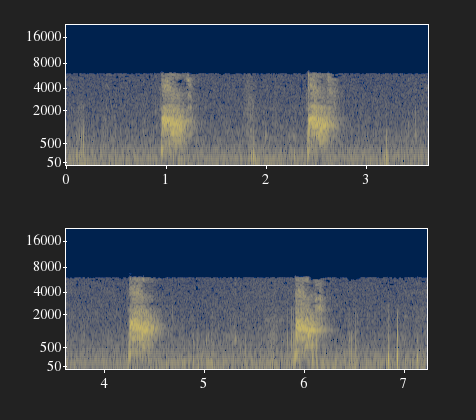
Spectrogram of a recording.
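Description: A dog barking, four single loud barks about one and a half to two seconds apart, with a few light clicks near the end.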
